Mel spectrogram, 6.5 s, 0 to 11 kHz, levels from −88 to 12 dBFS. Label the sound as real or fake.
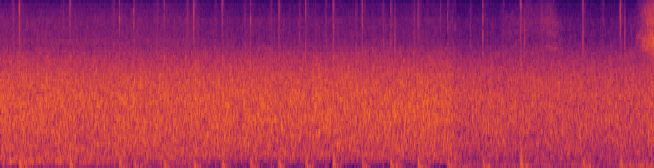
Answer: fake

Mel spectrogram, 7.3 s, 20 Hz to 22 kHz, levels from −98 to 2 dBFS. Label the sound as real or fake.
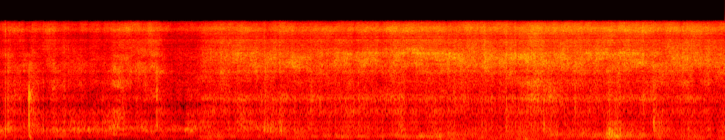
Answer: fake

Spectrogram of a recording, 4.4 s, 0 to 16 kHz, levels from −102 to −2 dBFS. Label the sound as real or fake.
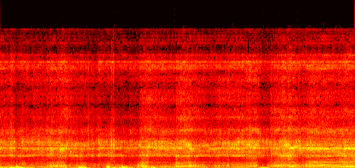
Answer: fake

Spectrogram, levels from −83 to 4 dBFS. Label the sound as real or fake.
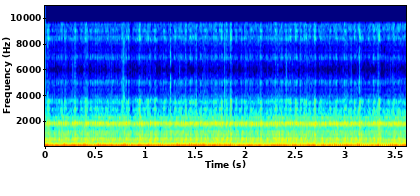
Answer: real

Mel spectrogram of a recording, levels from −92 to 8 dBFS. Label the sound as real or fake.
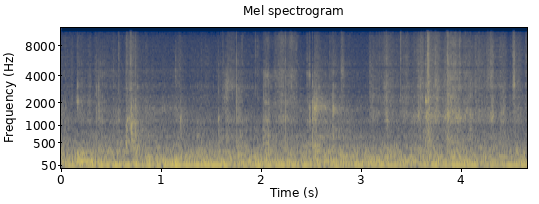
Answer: fake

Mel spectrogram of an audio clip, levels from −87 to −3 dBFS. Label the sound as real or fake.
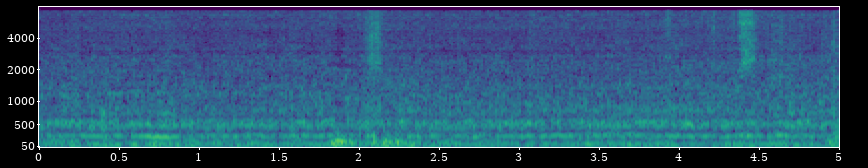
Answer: fake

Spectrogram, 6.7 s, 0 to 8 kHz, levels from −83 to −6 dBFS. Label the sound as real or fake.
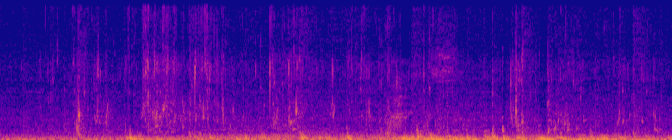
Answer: real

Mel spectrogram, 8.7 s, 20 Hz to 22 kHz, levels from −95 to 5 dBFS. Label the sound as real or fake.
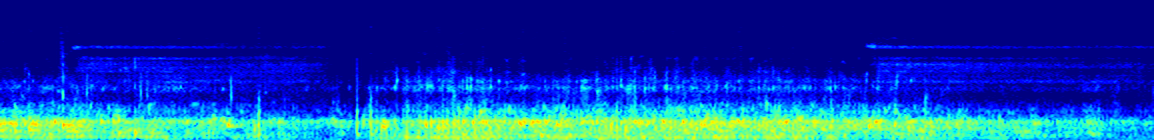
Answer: fake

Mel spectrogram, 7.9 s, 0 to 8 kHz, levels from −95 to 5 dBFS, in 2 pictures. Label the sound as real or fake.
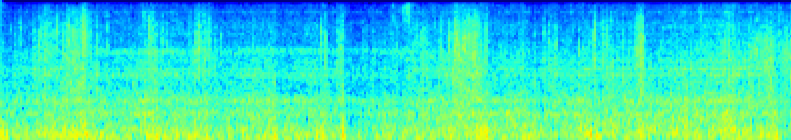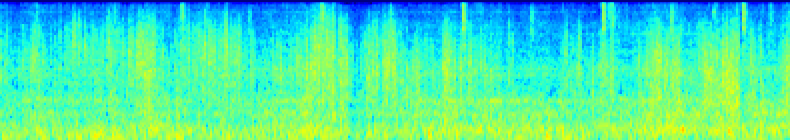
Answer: real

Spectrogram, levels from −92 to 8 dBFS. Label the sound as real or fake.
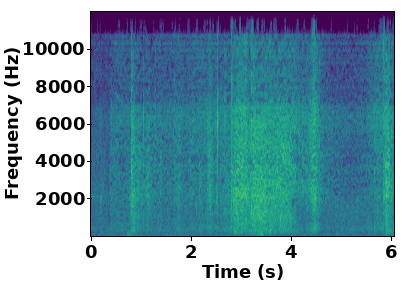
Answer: fake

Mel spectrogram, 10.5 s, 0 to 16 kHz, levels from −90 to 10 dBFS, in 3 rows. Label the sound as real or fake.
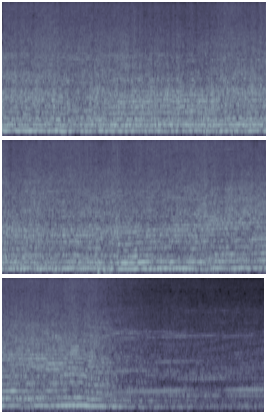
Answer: fake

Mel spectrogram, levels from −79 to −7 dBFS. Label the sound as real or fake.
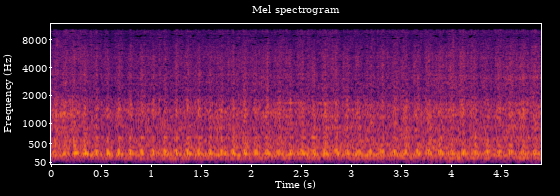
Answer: real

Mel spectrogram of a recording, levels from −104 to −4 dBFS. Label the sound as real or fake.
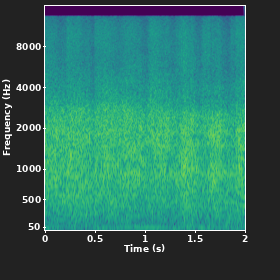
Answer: fake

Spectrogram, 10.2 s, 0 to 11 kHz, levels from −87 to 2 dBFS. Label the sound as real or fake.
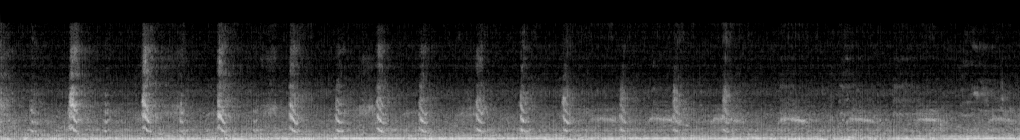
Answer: fake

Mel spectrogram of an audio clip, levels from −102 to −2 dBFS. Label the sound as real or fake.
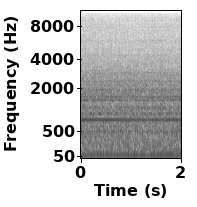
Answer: real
